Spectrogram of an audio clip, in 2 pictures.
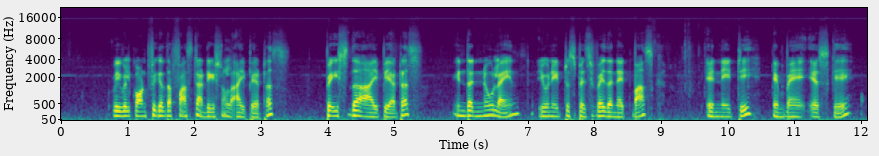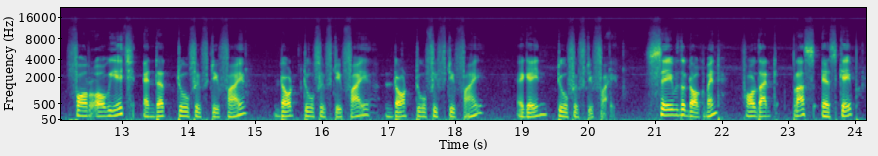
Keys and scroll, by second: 20.3-21.0 typing.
